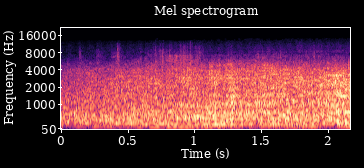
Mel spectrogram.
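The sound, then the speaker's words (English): A P-40 fighter plane's propeller engine drones in a steady, broad roar with a low throbbing hum underneath, growing slightly louder over the couple of seconds, as it approaches from the south over Monroe Street, a couple of blocks west of downtown Commerce, Texas. No one speaks. “We are on Monroe Street, just a couple of blocks west of downtown, and we have Some folks in the crowd saying that they can see the P-40 making its approach from the south.”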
